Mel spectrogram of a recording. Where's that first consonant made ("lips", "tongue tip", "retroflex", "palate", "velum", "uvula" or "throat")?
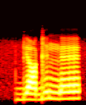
lips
